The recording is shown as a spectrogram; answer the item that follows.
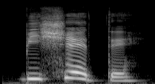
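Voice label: "billete", slow, female, Spanish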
